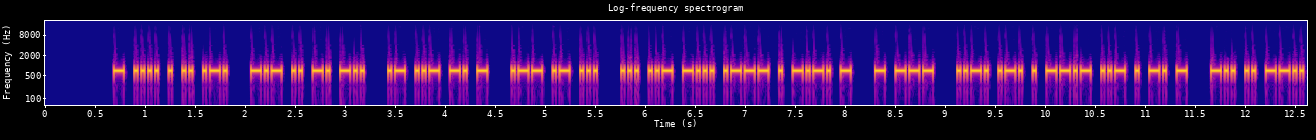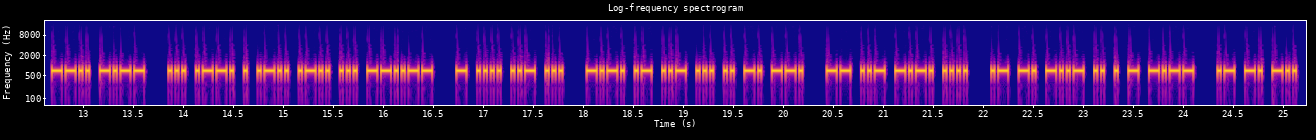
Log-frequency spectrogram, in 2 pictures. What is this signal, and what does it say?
Morse code, heard as a keyed tone, about 36 wpm, 700 Hz. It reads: THEIR KIND AUNT WAS SUBJECT TO FREQUENT DIZZY SPELLS, THUS CAUSING MUCH ANXIETY AND
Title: Pangram Challenge v2 - 35wpm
